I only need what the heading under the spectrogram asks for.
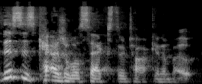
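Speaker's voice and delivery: ordinary talk, nothing marked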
